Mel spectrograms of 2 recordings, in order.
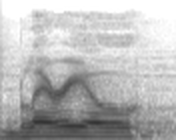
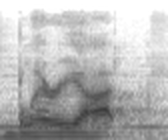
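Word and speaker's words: Blériot: on the planet there's multiple pronunciations the French pronunciation is Blair II Oh Americans frequently read it phonetically as Blair yacht bleary Oh malarial you'll hear it many ways plans arrived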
